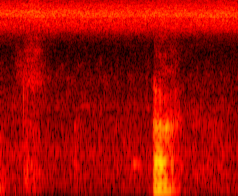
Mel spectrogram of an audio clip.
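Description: A steady high-pitched hiss or shrill drone runs unbroken in the background, with a man's brief "uh" about one and a half seconds in.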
